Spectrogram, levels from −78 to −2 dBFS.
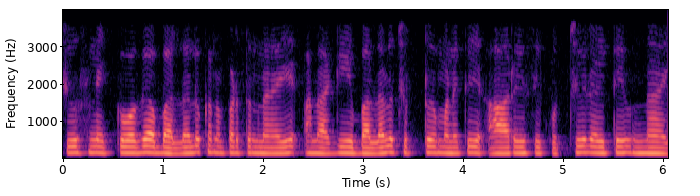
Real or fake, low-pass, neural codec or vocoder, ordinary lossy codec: real; 3.6 kHz; none; none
